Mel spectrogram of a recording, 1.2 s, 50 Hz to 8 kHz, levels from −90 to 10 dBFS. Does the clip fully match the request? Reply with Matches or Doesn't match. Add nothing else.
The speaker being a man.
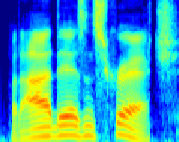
Matches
